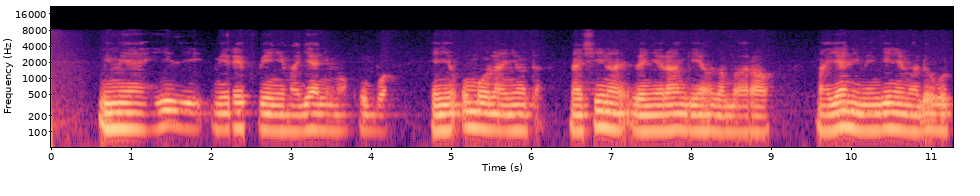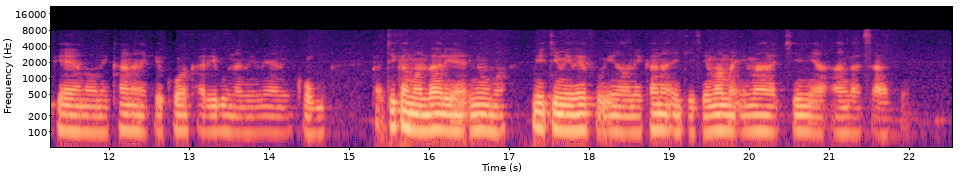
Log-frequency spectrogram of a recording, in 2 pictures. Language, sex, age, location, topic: Swahili, male, 25-35, Nairobi, health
